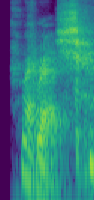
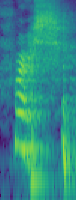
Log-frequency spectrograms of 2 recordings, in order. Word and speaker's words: Fresh: 참이슬 Fresh. We didn't even have to plan that one. 왜냐면 우리 친구들이 프레쉬 발음을 그러니까 F 발음을 보통 P읍이랑 헷갈리잖아.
